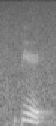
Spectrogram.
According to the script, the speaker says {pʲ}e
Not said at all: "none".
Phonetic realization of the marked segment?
pʲ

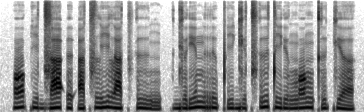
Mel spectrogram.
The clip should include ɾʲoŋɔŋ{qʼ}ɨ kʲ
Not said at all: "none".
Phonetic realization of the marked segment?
kʼ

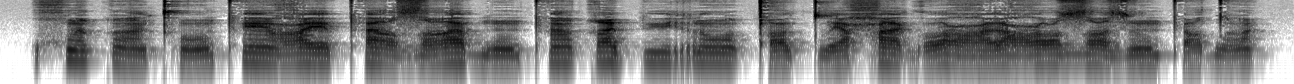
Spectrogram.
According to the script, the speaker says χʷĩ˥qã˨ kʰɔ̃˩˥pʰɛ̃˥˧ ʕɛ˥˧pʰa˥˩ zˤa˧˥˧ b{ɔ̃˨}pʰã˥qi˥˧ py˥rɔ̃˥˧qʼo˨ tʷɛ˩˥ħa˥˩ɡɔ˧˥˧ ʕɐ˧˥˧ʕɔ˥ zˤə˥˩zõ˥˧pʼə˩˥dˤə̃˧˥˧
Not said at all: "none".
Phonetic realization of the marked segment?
õ˨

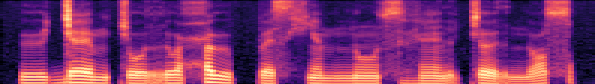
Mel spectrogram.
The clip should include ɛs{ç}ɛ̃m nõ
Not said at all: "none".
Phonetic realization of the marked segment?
ç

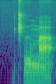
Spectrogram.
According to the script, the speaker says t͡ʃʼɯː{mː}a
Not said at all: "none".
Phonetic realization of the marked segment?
mː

